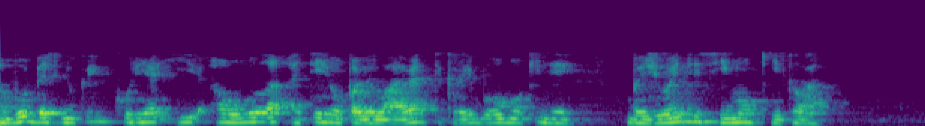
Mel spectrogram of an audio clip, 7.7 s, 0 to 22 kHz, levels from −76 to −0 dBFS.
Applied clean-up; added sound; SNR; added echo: none; none; none; none.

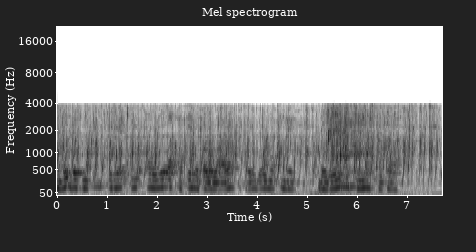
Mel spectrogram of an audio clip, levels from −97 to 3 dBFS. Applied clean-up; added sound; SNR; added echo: none; Liquid + Liquid; 2 dB; none.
